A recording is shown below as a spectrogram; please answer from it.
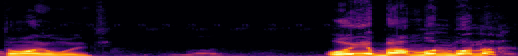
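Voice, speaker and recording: A man's voice: very high voice, very animated, brisk, highs cut off. A man teaching a spiritual class, coaxing listeners again and again to speak up and answer. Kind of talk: leading a spiritual class with questions.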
